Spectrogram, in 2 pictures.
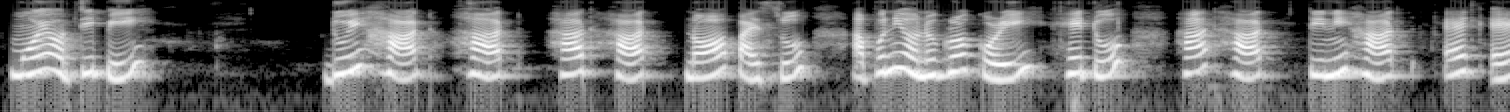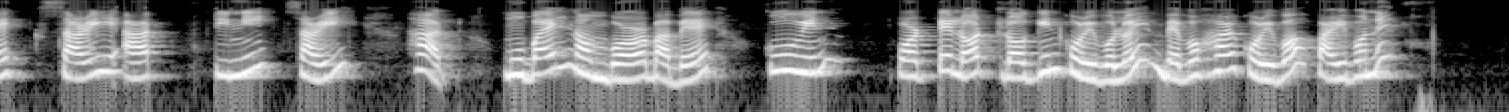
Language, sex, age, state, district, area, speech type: Assamese, female, 18-30, Assam, Charaideo, urban, read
